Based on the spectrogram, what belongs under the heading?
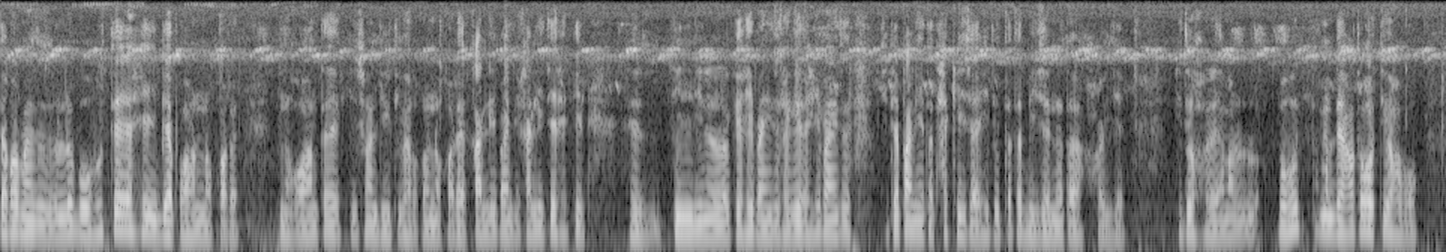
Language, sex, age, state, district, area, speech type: Assamese, male, 30-45, Assam, Morigaon, rural, spontaneous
